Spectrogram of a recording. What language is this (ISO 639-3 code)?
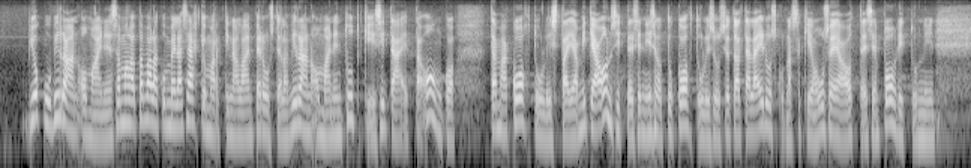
fin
